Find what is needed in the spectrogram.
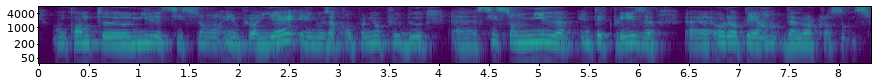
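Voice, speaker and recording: A woman's fairly high, dark, mellow voice with an Italian accent, very slow pace and a quiet background. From Italy. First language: Italian (speaking French). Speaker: corporate ESG manager. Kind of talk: webinar guest introduction. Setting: online webinar. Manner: hesitant, many fillers.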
